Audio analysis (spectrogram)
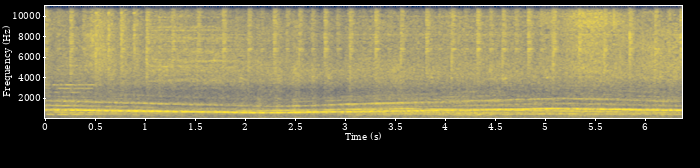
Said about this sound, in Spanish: Y el sonido de las sirenas antiaéreas no ha parado de sonar durante toda la mañana en las principales ciudades de Israel, como Jerusalén y como Tel Aviv.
